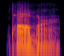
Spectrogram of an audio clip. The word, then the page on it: palmer: American English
